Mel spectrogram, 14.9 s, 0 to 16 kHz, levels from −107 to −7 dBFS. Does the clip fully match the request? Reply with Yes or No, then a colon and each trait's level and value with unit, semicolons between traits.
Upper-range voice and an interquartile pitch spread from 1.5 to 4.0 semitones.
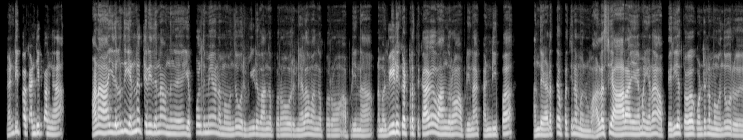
No: medium, 165 Hz; average, 3.7 semitones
